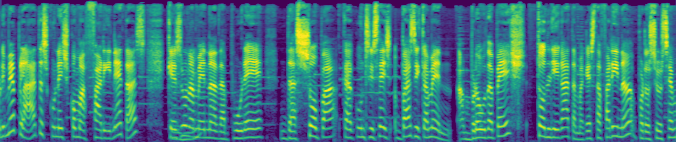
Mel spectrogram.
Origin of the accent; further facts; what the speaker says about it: Borriana, Valencian Community, Spain; l'exemple del meu poble, que encara està més al sud, que és una vila marinera també, a Borriana, al País Valencià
